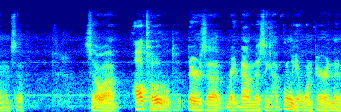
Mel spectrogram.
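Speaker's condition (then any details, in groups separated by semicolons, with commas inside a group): Multiple sclerosis; affects legs; nursing home, medications causing dry mouth; dry mouth, dry food hard to swallow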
